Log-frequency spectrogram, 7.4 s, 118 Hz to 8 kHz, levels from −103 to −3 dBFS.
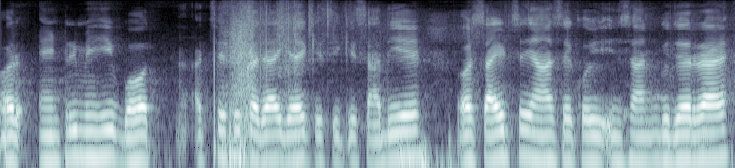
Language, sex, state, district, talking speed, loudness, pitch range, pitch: Hindi, male, Maharashtra, Mumbai Suburban, 205 wpm, -15 LUFS, 130-145 Hz, 135 Hz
